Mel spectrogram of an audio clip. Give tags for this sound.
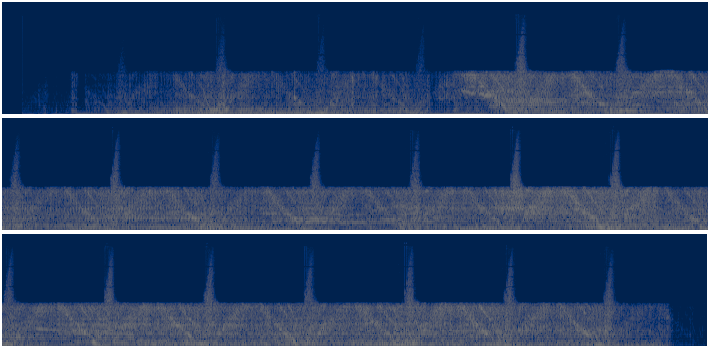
Bad Manipulation Worst

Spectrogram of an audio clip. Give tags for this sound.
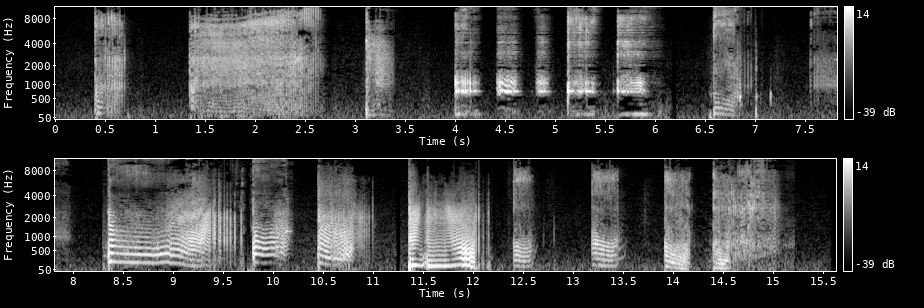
fart flatulation flatulence gas poot

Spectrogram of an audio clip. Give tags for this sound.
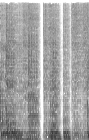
abstract digital effect electric electronic freaky future fx glitch lo-fi loop machine noise sci-fi sfx sound sound-design sounddesign soundeffect strange weird

